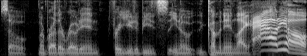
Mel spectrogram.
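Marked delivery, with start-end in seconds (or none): 3.7-4.6 put-on old prospector voice, very high. Recalling a Western desert town story arc, a player quotes an entrance in an old prospector voice. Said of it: "your like old prospector voice".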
